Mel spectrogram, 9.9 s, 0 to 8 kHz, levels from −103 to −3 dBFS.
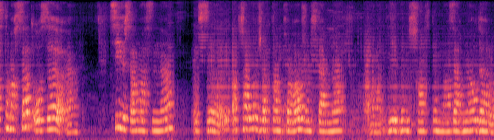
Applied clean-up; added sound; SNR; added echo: neural separator model SepFormer DNS4.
